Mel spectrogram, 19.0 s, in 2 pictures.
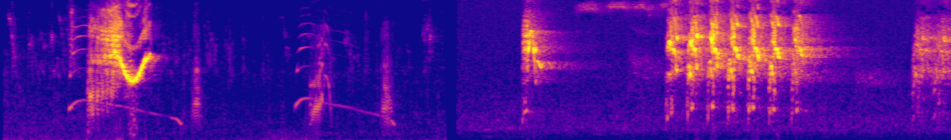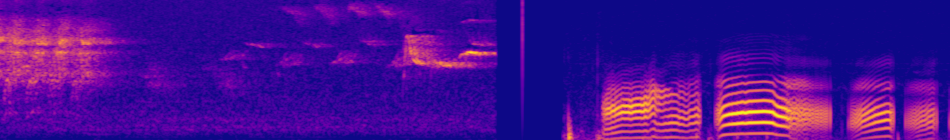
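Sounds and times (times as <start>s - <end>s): parrot squawking harshly: 0.7s - 2.0s, 3.0s - 4.0s.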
